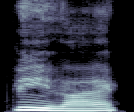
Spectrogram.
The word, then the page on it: 历来: lì lái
